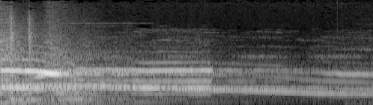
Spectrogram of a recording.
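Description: A dog howling: one long drawn-out howl that slowly falls in pitch and fades away.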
